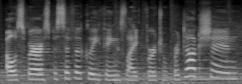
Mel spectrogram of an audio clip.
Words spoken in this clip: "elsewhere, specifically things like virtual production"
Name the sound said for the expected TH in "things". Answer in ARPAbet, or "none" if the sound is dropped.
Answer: TH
